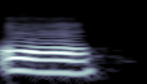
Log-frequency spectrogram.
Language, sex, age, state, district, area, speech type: Tamil, male, 18-30, Tamil Nadu, Namakkal, rural, conversation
